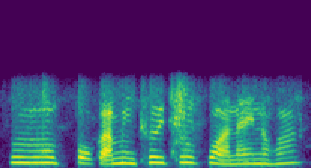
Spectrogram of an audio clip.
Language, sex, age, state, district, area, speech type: Assamese, female, 30-45, Assam, Nagaon, rural, conversation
